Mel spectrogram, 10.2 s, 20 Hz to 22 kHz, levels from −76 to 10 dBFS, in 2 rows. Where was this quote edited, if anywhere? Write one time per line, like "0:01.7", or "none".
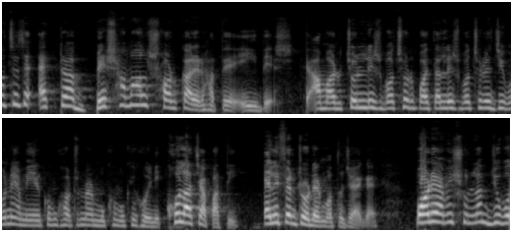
0:03.1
